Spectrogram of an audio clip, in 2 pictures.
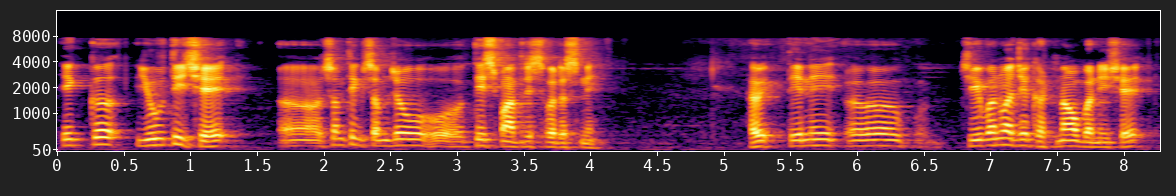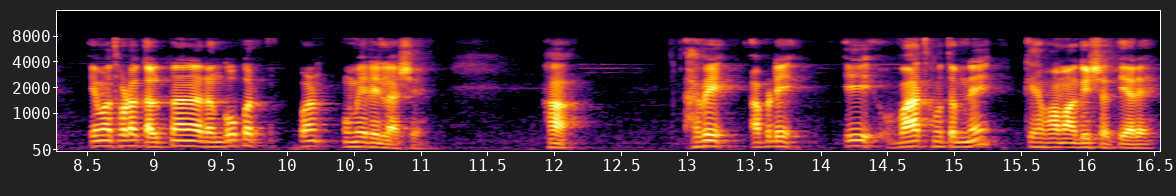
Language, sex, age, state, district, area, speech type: Gujarati, male, 60+, Gujarat, Rajkot, urban, spontaneous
